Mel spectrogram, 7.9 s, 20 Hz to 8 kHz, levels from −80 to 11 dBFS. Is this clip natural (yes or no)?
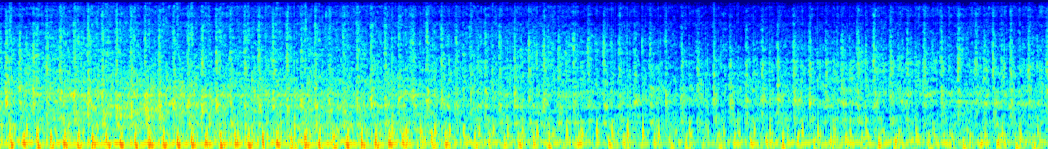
no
